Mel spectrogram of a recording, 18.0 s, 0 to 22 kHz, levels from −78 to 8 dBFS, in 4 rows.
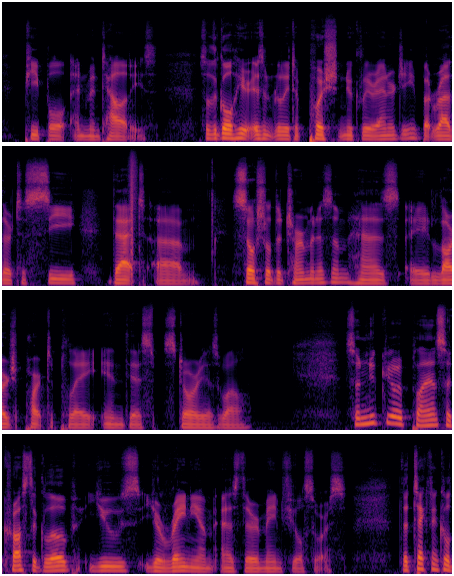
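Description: At 5.73 to 5.88 s, just after "but rather to see" and before "um social determinism has", a wireless microphone noise hit: the FM radio link fades, receiver hiss surges into a brief swish over the speech. A spectrogram shows a broadband vertical smear.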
